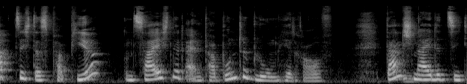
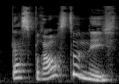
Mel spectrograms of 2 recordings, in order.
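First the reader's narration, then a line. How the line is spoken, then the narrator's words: Laughing. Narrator (German): lacht Mama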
